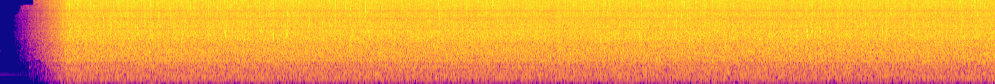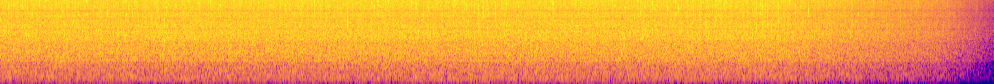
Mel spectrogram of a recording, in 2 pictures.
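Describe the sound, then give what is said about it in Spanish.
A river flows with a steady, even rush of water lasting about twenty seconds, a dense hiss across high and low tones that fades in and out, with no voices. “El sonido sorpresa de hoy fue el de un río.”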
